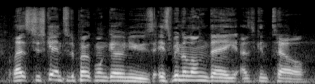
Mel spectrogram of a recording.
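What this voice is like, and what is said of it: British English accent. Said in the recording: “you got a British accent”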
